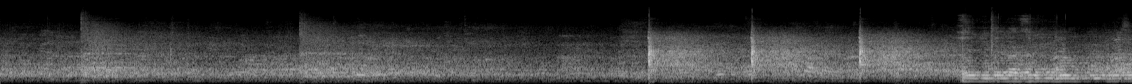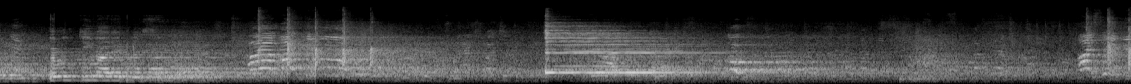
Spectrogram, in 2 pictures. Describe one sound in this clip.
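Voices murmur throughout a large echoing hall.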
